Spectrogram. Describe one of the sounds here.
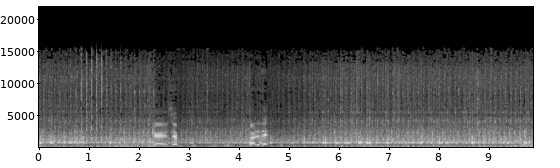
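A small engine runs with a fast, steady chugging.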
